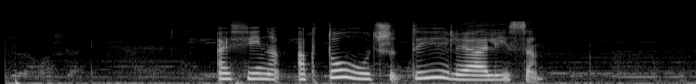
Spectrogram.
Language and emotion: Russian, neutral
